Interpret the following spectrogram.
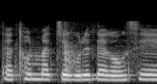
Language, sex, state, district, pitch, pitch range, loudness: Chakma, female, Tripura, Dhalai, 225 Hz, 220-235 Hz, -14 LUFS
